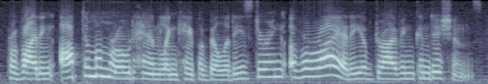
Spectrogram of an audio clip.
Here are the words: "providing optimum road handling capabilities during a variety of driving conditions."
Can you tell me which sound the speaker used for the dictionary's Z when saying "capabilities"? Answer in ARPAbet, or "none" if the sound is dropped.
Z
